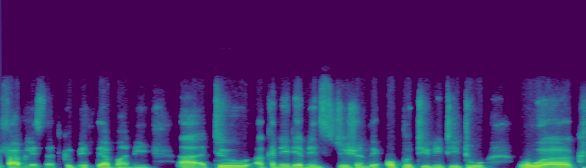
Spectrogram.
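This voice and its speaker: An earnest young Kenyan university representative talks conversationally to prospective students, dropping in frequent fillers. His voice is warm and medium in pitch, there's no echo, and the in-room presentation is also streamed online.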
